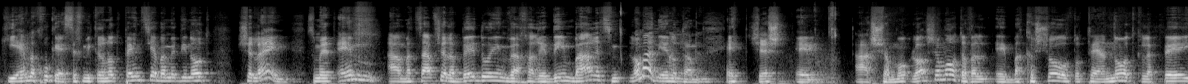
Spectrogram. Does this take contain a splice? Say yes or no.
yes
